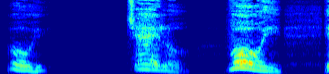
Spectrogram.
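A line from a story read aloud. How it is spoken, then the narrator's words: Exclamation. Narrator (Italian): esclamò la regina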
